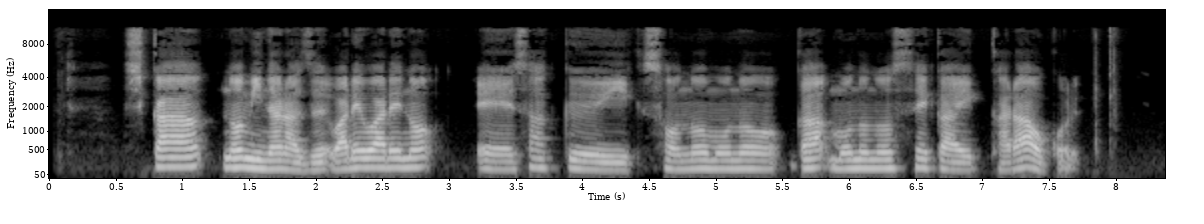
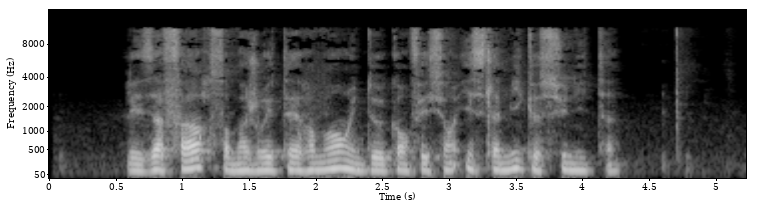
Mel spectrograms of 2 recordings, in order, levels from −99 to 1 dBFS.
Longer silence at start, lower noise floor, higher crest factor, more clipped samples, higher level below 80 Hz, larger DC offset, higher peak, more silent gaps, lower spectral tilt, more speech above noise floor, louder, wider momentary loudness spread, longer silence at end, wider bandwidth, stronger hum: about the same, 0.6 s vs 0.6 s; second, -57 dBFS vs -63 dBFS; about the same, 20 dB vs 20 dB; neither; second, -64 dBFS vs -54 dBFS; neither; about the same, -4 dBFS vs -6 dBFS; neither; about the same, -5 dB/octave vs -5.5 dB/octave; second, 34 dB vs 39 dB; about the same, -24 LUFS vs -25 LUFS; second, 9 LU vs 18 LU; second, 0.65 s vs 0.95 s; about the same, 11.5 kHz vs 11.5 kHz; neither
